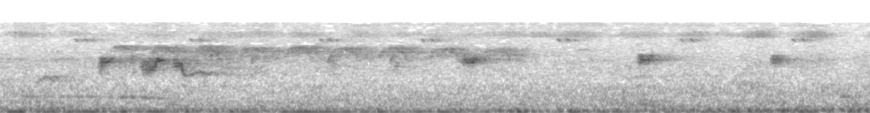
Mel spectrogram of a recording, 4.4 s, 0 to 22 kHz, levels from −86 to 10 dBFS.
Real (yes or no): yes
